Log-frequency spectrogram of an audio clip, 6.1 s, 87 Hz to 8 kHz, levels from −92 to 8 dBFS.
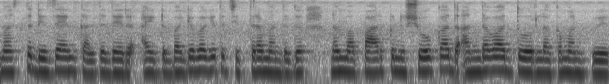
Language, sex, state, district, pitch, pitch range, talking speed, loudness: Tulu, female, Karnataka, Dakshina Kannada, 170 Hz, 165-180 Hz, 160 wpm, -15 LUFS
